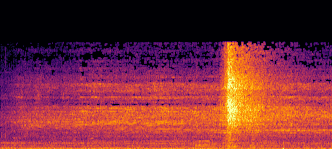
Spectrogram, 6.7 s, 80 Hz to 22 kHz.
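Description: Class 170 Turbostar diesel multiple unit standing at a platform with its engine idling, then a sudden loud burst of compressed air hissing out about four and a half seconds in, fading over about a second.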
